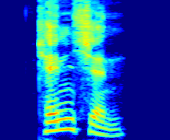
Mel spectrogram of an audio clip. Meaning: diminutive of Kanne
- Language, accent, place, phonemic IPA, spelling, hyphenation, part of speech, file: German, Germany, Berlin, /ˈkɛn.çən/, Kännchen, Känn‧chen, noun, De-Kännchen.ogg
